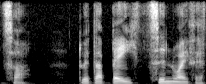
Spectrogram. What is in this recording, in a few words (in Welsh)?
"beit", Welsh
